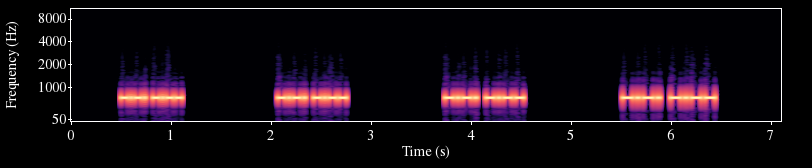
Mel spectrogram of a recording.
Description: Morse code, heard as a keyed tone, about 48 wpm, 700 Hz. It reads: CY CY CY CY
